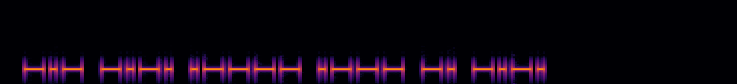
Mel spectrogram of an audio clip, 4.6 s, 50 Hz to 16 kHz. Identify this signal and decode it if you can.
Morse code, heard as a keyed tone, about 32 wpm, 700 Hz. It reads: KC1JNC
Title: USA Call Signs - 6 Characters - Repeated 2x - 30wpm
